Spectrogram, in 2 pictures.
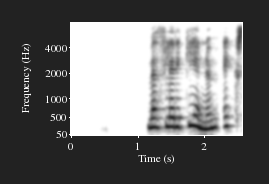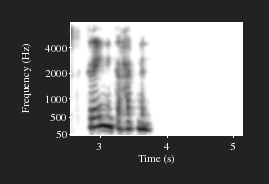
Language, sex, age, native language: Icelandic, female, 30-39, Icelandic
